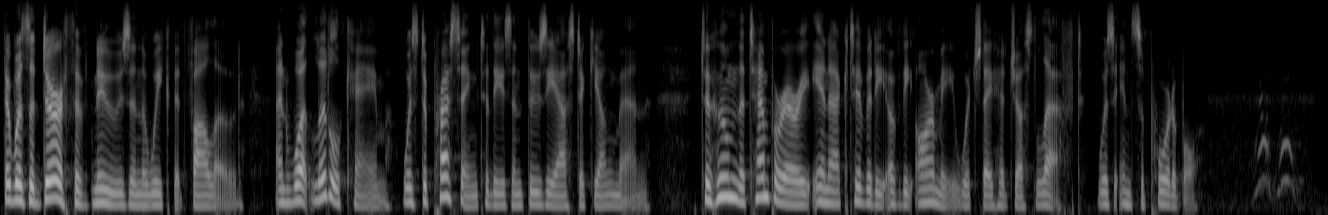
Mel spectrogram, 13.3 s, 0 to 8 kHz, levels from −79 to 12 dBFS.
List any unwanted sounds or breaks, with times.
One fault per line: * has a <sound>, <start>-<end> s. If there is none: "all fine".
* has a bark, 12.5-13.1 s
